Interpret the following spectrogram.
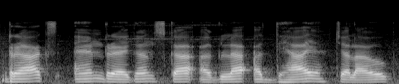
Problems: background sounds at intervals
